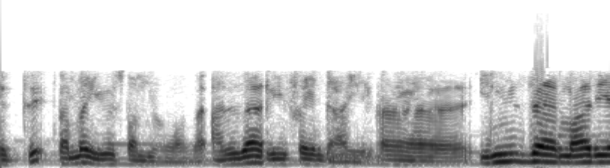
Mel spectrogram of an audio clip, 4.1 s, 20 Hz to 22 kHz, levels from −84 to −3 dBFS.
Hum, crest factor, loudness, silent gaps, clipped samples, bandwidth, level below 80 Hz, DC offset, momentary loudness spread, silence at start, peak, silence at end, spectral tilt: none; 16 dB; -17 LUFS; none; under 0.1%; 4.6 kHz; -64 dBFS; under 0.1%; 14 LU; 0 s; 0 dBFS; 0 s; -10 dB/octave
